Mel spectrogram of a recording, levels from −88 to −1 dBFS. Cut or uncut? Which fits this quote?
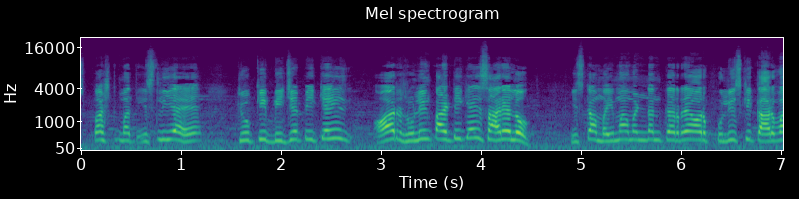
uncut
